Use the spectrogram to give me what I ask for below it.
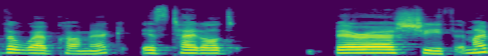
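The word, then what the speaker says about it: Bereshit: So the first episode of the web comic is titled Barath. Am I pronouncing that correctly? Barit.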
